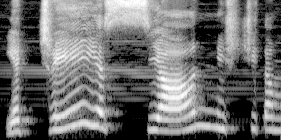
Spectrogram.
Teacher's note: కానీ అక్కడ విసర్గ పలకదు ఎందుకంటే దాని తర్వాత అక్షరము స వచ్చింది స అంటే అక్కడ దంతవ్యస స అంటారు దాన్ని స వచ్చింది కాబట్టి యస్య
